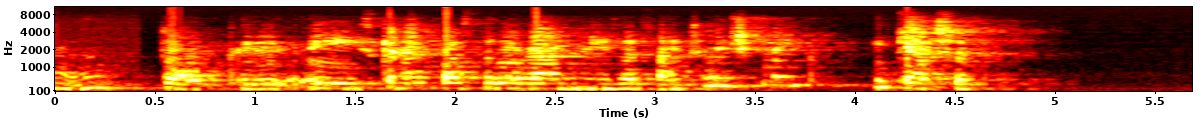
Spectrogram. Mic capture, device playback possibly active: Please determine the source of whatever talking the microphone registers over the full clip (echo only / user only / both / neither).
echo only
